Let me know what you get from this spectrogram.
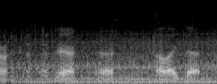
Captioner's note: chuckles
